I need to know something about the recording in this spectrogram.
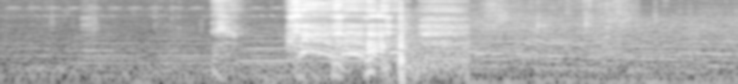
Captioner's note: laugh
